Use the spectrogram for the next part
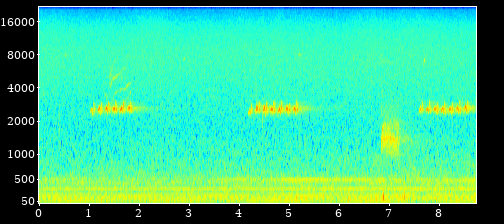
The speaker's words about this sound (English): The flock is gathered here in a bare turkey oak. There are many birds, cardinals, titmice, myrtle warblers. There's a parula warbler.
